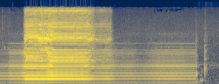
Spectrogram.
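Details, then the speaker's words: Midwest tube radio being restored, volume control touched with set on: steady low mains hum through speaker with rough buzzing surge when touched; proves audio chain through first and second audio amps, inverter and push-pull power amps is okay. "that would prove out the audio amplifier chain that would tell you that everything from this point onwards through the first amplifier first Audio amp through the second Audio amp through the inverter and into the power amplifiers is okay"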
